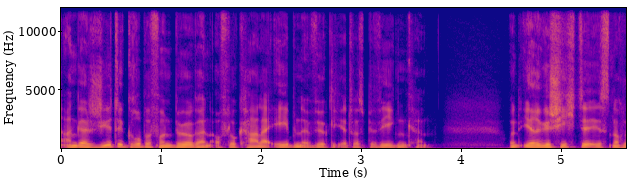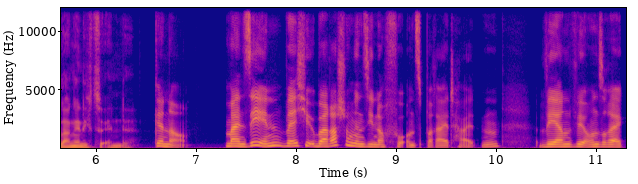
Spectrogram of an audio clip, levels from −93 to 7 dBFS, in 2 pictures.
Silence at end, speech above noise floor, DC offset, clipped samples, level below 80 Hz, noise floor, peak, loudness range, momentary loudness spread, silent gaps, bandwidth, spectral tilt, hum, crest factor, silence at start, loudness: 0.05 s; 30 dB; under 0.1%; under 0.1%; -48 dBFS; -55 dBFS; -6 dBFS; 5 LU; 14 LU; none; 12 kHz; -5 dB/octave; none; 18 dB; 0 s; -25 LUFS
